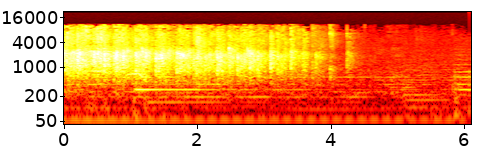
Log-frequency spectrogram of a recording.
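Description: An audience applauds during a bilingual church service, a dense burst of clapping that gradually thins and fades out after a few seconds, leaving faint sustained musical tones underneath.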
